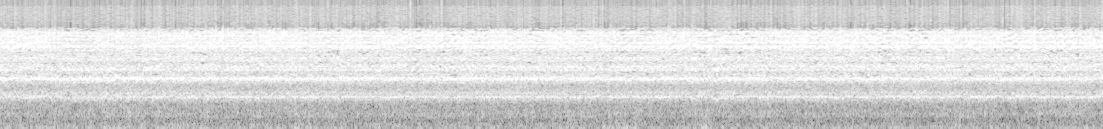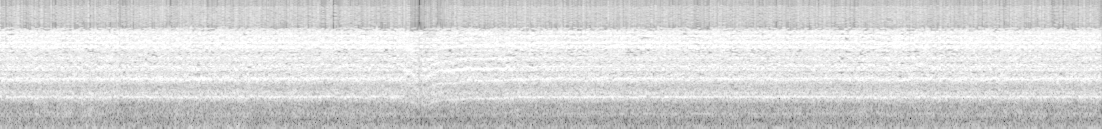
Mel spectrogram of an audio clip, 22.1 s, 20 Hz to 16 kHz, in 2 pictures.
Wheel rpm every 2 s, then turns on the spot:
230, 230, 230, 230, 230, 230, 240, 220, 230, 230, 230.
none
